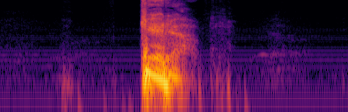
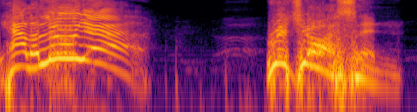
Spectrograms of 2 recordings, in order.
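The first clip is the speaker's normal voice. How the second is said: ordinary talk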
